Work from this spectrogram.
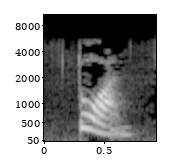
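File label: "段", Mandarin Chinese; hsk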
